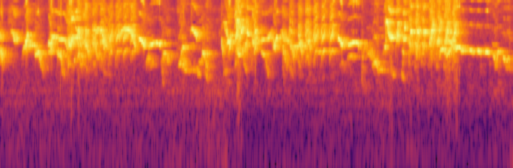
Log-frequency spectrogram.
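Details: Oriental magpie-robin, caged male-style performer with spread tail, sung as a lure for other birds: three long dense bursts of loud chattering and whistled phrases, harsh and varied, separated by brief dips.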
